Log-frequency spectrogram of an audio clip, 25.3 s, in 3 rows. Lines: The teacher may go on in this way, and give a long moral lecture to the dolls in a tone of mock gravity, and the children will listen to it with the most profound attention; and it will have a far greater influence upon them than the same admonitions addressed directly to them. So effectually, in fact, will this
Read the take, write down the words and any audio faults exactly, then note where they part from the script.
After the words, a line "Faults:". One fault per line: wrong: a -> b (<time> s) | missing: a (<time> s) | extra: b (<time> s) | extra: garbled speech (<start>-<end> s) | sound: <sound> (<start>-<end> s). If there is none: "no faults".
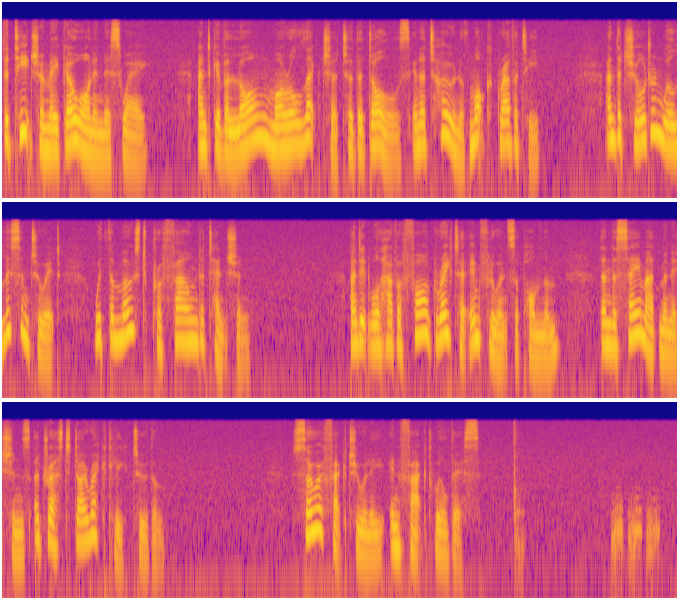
The teacher may go on in this way, and give a long moral lecture to the dolls in a tone of mock gravity, and the children will listen to it with the most profound attention; and it will have a far greater influence upon them than the same admonitions addressed directly to them. So effectually, in fact, will this
Faults:
sound: tap (23.3-23.4 s)
sound: laugh (24.5-25.1 s)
